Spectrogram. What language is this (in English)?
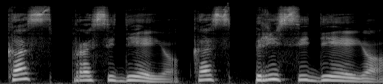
Lithuanian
